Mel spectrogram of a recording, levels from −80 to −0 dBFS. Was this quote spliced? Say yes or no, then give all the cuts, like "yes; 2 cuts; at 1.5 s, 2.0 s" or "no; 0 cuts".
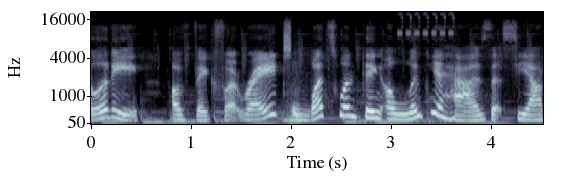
yes; 1 cut; at 1.9 s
